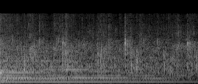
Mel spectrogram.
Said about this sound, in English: So let's clap our hands for Good Friday.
